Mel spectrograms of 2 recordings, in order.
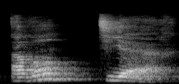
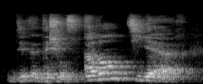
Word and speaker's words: avant-hier: Première différence, avant-hier. Là, il y a un T, il faut prononcer avant-si. Le T, c'est TS. D'accord? Ça, c'est la première des choses. Avant-hier.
